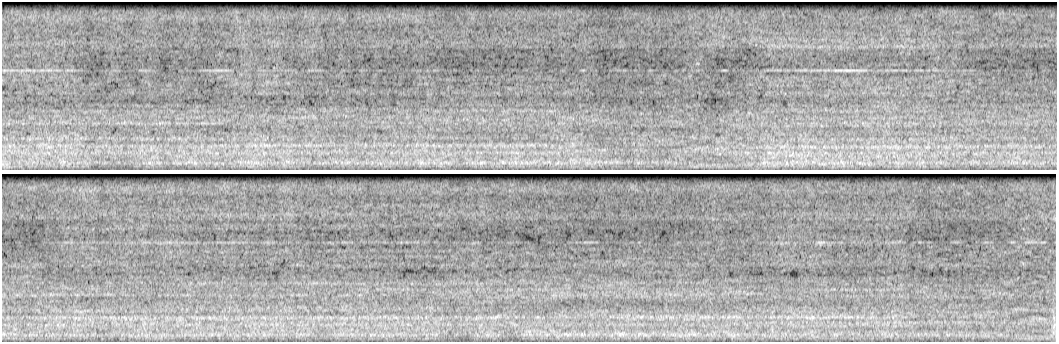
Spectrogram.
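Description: A hair dryer blows hair dry, giving a loud, steady rushing hiss that runs unbroken for about twenty seconds, close and alone with no voices.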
